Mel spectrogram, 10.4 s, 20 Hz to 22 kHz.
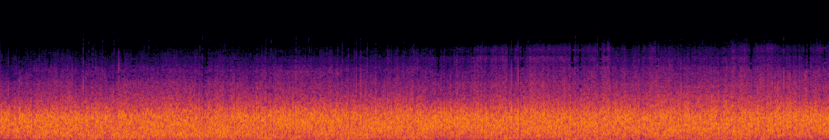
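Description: Steady wind rush buffeting a Contour+2 helmet camera's microphone, mixed with the rumble of knobby tyres over a dirt track as a mountain bike descends at speed.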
